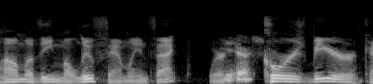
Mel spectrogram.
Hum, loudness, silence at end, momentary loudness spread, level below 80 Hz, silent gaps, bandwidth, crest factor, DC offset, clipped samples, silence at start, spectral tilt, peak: none; -20 LUFS; 0 s; 10 LU; -50 dBFS; none; 10 kHz; 18 dB; under 0.1%; under 0.1%; 0 s; -7 dB/octave; -2 dBFS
